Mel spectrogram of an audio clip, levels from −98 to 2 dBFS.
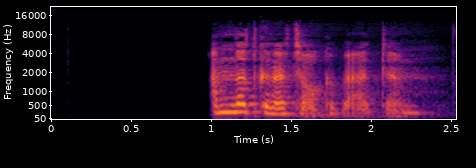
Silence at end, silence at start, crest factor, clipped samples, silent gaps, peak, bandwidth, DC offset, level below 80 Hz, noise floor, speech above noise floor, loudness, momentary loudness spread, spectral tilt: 0.25 s; 1 s; 20 dB; under 0.1%; none; -12 dBFS; 12.5 kHz; under 0.1%; -76 dBFS; -88 dBFS; 59 dB; -30 LUFS; 13 LU; -3.5 dB/octave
